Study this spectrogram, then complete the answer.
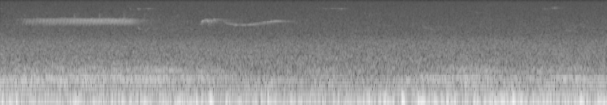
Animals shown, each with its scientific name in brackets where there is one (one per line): Eastern Wood-Pewee (Contopus virens)
Golden-crowned Kinglet (Regulus satrapa)
Pine Warbler (Setophaga pinus)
